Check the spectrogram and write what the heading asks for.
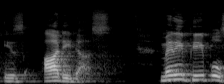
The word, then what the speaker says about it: adidas: a German businessman so the correct pronunciation is with the stress on the first syllable ah adidas number 8 is the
